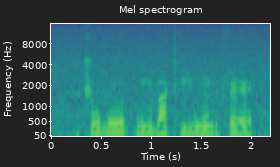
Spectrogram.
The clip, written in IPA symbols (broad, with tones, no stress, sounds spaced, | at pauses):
t͡ʃ o˨ v oː˦ k͡p u˨ ŋ b a˨ kʼ iː˨ w ũ˨ r f ɛ˨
